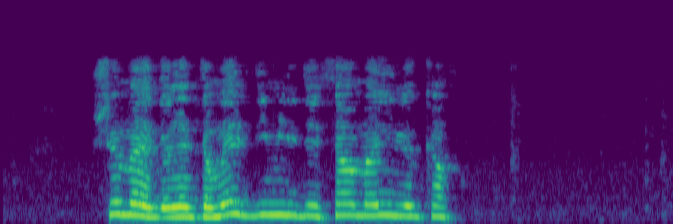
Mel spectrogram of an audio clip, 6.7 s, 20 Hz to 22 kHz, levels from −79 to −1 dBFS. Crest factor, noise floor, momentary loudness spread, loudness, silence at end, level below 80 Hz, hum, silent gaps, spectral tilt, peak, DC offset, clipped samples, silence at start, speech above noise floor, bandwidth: 16 dB; -64 dBFS; 9 LU; -19 LUFS; 2.2 s; -58 dBFS; none; none; -7 dB/octave; -6 dBFS; under 0.1%; under 0.1%; 0.95 s; 46 dB; 7.6 kHz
